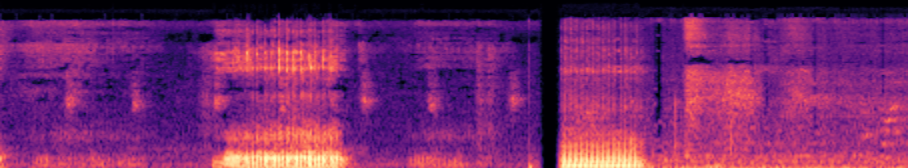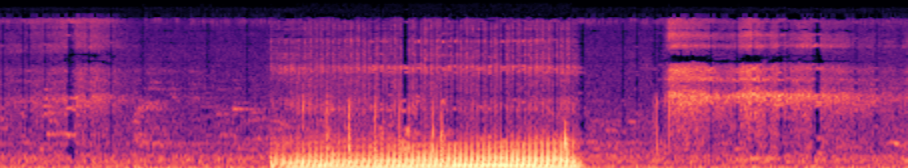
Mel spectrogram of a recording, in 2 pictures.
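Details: Sleeping bulldog snoring loudly during a nap: a few rough, buzzy snores, some brief and one drawn out for about two seconds, with quieter breathing and low background rumble between them.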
